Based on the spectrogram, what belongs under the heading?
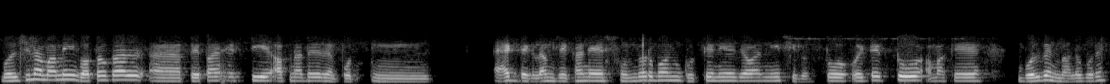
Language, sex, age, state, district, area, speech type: Bengali, male, 30-45, West Bengal, Purulia, urban, conversation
